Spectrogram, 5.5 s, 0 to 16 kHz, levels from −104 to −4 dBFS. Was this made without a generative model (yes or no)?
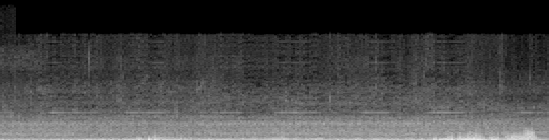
yes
